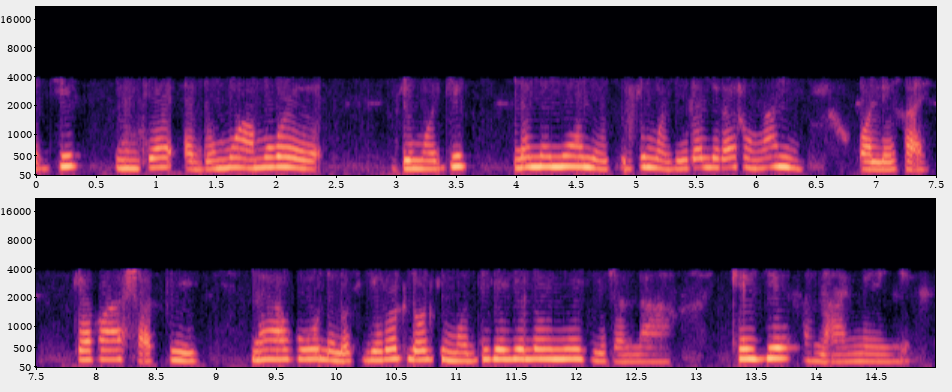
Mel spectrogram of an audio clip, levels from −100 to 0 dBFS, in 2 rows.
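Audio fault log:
Throughout, G.723.1 codec: nothing above 3.8 kHz, with hoarse, smeared consonants from its slow 30 ms frame updates, unlike a plain low-pass, and heavy damage that fits about 6 kbit/s.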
